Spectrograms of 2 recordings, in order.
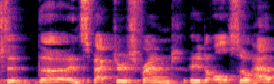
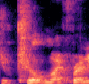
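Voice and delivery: mock super angry voice; 2 semitones lower than usual. Retelling a movie scene where a character shows up: imitating someone super angry. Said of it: "super angry".

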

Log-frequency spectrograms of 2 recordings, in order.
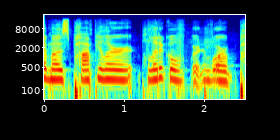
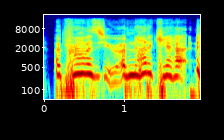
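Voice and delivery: play-acted, dead-serious, sincere, earnest, high and loud; 5 semitones higher, 5 dB louder than usual. Recalling a man stuck as a cat on a Zoom council meeting, mock-earnest voice. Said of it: "He's got this very earnest voice".

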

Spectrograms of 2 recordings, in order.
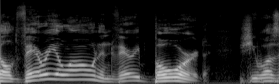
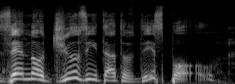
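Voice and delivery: put-on high, camp German accent; 5 semitones higher, 4 dB quieter than usual.

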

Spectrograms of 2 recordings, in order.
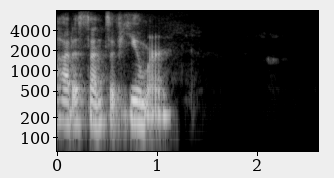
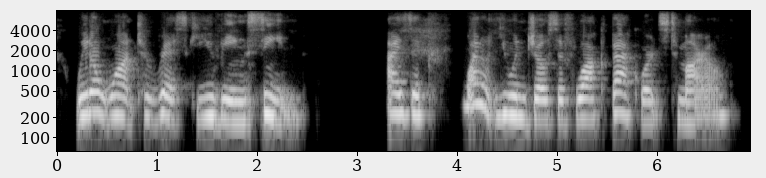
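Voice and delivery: ordinary delivery

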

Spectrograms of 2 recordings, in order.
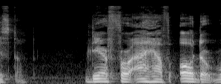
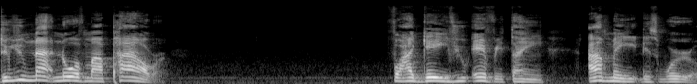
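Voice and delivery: impassioned, held-in, acted-out delivery; 4 semitones higher than usual. Quoting God speaking to Job: screaming as God. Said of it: "I was just screaming when I was quoting what God said".

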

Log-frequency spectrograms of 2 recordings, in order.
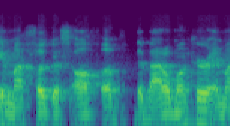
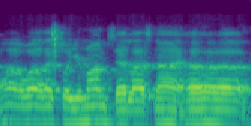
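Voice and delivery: snarky sarcastic tone, pitched up, loud; 5 semitones higher, 5 dB louder than usual. Speaker shows how they now answer hostile comments, with a sarcastic comeback. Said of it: "And I just build it into sarcasm".

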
